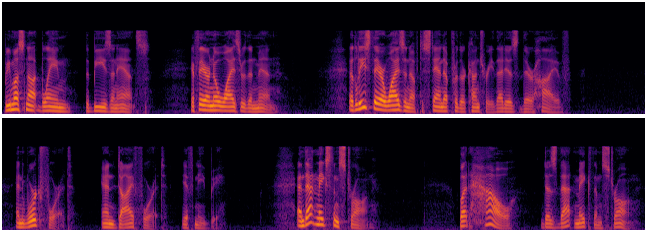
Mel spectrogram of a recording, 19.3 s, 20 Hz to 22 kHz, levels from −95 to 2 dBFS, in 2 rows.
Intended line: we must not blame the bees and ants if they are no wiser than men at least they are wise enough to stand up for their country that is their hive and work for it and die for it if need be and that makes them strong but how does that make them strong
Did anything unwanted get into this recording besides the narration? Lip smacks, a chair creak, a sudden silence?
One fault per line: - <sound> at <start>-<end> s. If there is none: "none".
none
